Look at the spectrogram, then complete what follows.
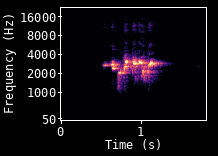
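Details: A white-eared bulbul delivers one quick, rich warbled phrase of under a second, starting with a clear note and tumbling into a rapid jumble of liquid notes.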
